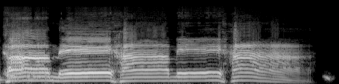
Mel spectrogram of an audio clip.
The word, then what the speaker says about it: Kamehameha: You want to pronounce this shit? Because you know I'm gonna fucking Kamehameha.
